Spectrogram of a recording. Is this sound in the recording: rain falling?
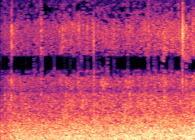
yes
